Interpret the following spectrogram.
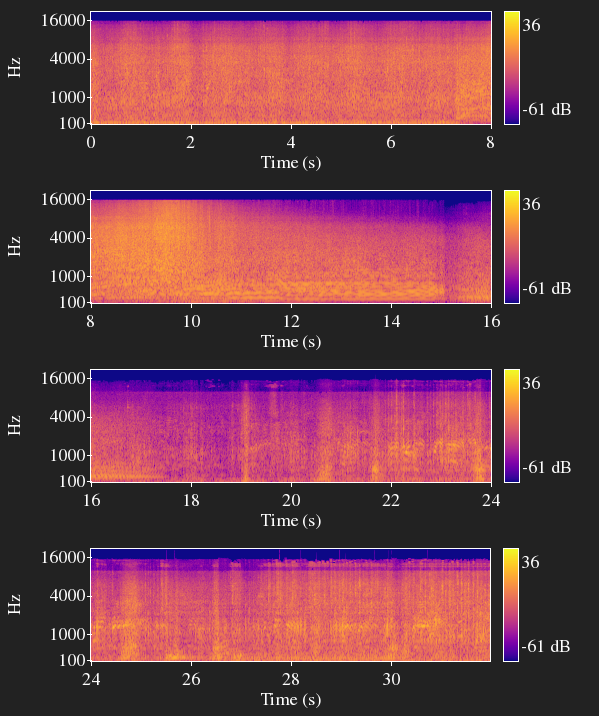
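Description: Two supercharged AA/gas drag cars idle loudly at the starting line, then launch about seven seconds in, their engines rising in pitch in steps through the gears. The sound breaks off abruptly about halfway, followed by a brief falling tone as the cars pull away. After that comes a quieter stretch of voices with scattered knocks.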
